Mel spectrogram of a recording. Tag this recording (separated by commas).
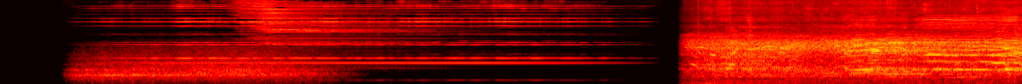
Speech, Music, inside a large room or hall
